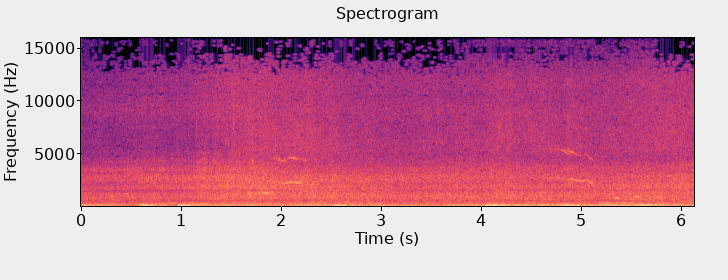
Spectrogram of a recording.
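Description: Small waves breaking and washing on a sandy shore, with wind buffeting the microphone in irregular gusts.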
